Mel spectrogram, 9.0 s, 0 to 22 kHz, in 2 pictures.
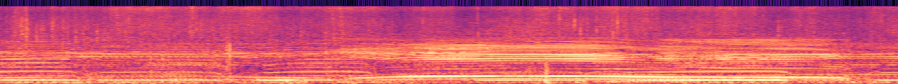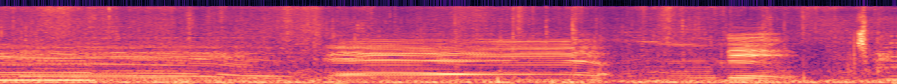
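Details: Hereford cows with their Braford calves, a herd of 71, on 29 October 2021. Many overlapping drawn-out moos and bawls, some higher and some lower, form a steady chorus that thins slightly toward the end.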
